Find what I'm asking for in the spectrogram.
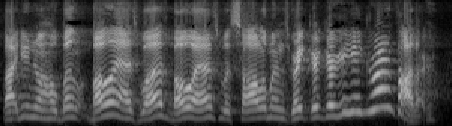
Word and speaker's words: Boaz: So Boaz, and it's pronounced, you know, Boaz, like this. Say in the Greek. I mean in the Hebrew. Bo, and then as. And then the second one he named, spelled this way, J-A-C-H-I-N.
